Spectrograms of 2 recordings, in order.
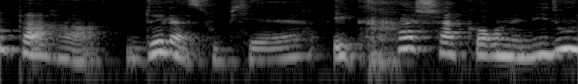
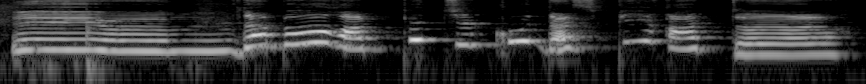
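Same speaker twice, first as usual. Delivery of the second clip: high, loud, slow witch; a witch gleefully making mischief; sneaky cartoon thief; 5 semitones higher, 7 dB louder, slower than usual. A narrator's reading. Witch scheming inside belly.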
